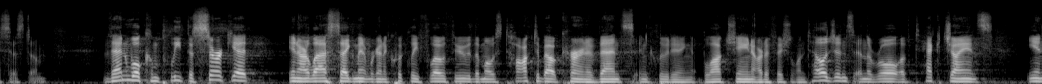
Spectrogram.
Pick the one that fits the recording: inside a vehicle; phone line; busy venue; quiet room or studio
busy venue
